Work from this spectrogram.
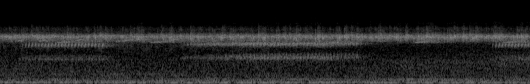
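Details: Swamp at night in the North Carolina backwoods, alive with tree frogs. A shrill steady chorus is overlaid by several lower trills, each held about one to two seconds before another frog takes over.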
